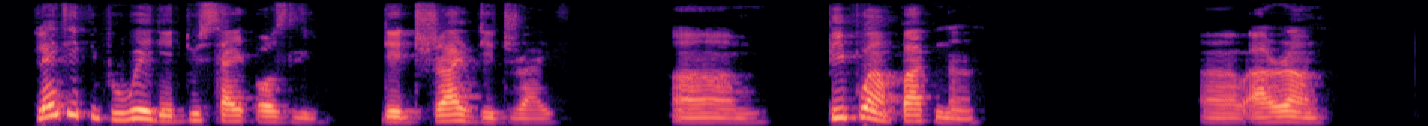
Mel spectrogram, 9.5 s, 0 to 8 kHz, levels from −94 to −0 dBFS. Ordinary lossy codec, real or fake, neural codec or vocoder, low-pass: AAC, 48 kbps; real; none; 7.2 kHz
